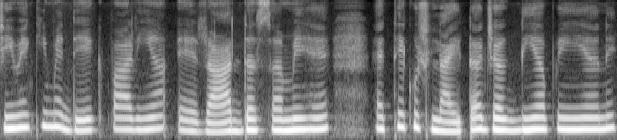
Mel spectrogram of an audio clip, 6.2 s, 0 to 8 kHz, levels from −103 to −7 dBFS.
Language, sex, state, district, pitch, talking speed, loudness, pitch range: Punjabi, female, Delhi, New Delhi, 240 Hz, 175 wpm, -13 LUFS, 225-255 Hz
